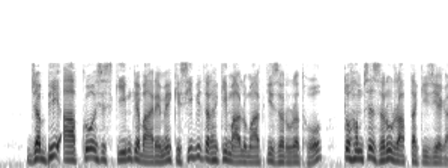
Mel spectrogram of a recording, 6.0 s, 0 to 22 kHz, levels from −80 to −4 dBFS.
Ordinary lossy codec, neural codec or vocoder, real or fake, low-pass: MP3, 48 kbps; none; real; 5.4 kHz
